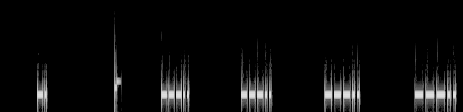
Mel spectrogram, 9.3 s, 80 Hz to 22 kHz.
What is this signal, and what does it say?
Morse code, heard as a keyed tone, about 30 wpm, spaced as for 7 wpm, 700 Hz. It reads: N 8888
